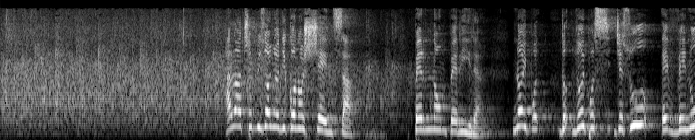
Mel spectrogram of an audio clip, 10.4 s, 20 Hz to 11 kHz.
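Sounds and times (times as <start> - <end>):
church congregation clapping: 0.0 - 6.4
speech: 3.4 - 5.5, 6.2 - 10.4.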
